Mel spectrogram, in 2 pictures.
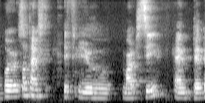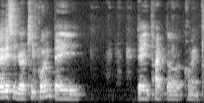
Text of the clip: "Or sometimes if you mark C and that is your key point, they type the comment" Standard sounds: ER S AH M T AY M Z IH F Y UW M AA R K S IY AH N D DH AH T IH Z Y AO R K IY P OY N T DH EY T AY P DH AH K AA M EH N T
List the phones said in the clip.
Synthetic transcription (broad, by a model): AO S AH M T AY M S IH F Y UW M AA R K S IY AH N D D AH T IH S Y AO K IY P OY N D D EY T AY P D AH K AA M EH N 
